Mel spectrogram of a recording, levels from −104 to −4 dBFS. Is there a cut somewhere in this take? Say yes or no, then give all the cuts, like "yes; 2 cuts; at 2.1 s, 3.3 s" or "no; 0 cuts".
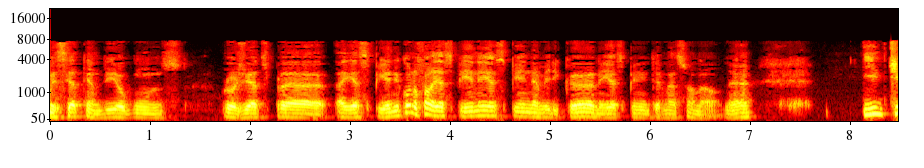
no; 0 cuts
